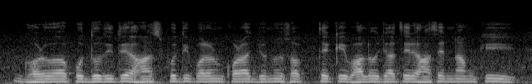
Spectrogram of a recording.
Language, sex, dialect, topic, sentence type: Bengali, male, Standard Colloquial, agriculture, question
